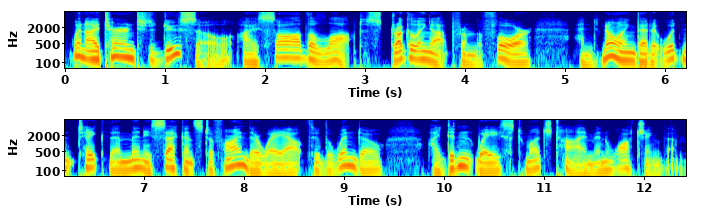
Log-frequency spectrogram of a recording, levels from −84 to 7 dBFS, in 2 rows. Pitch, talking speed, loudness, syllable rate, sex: 115 Hz, 195 wpm, -21 LUFS, 4.3 syllables/s, male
